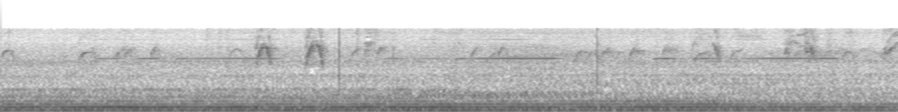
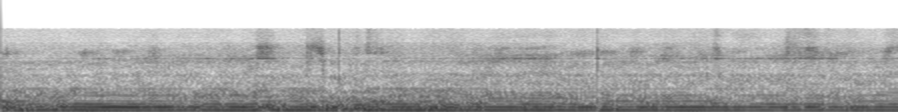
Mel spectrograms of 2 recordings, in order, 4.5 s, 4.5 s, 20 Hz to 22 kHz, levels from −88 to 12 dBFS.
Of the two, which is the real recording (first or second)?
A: first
